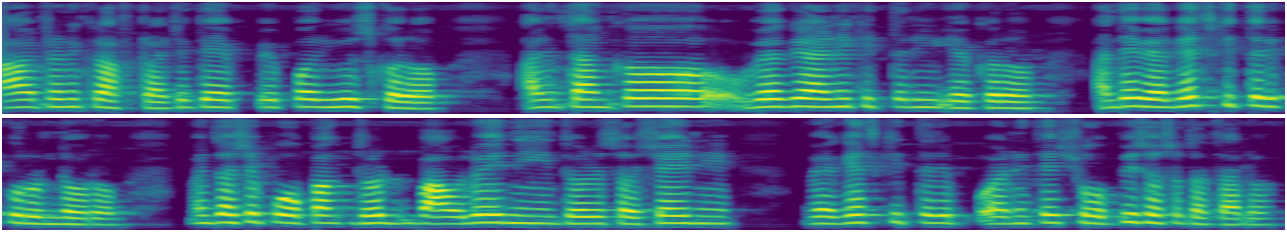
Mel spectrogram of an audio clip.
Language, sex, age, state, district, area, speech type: Goan Konkani, female, 45-60, Goa, Salcete, urban, spontaneous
